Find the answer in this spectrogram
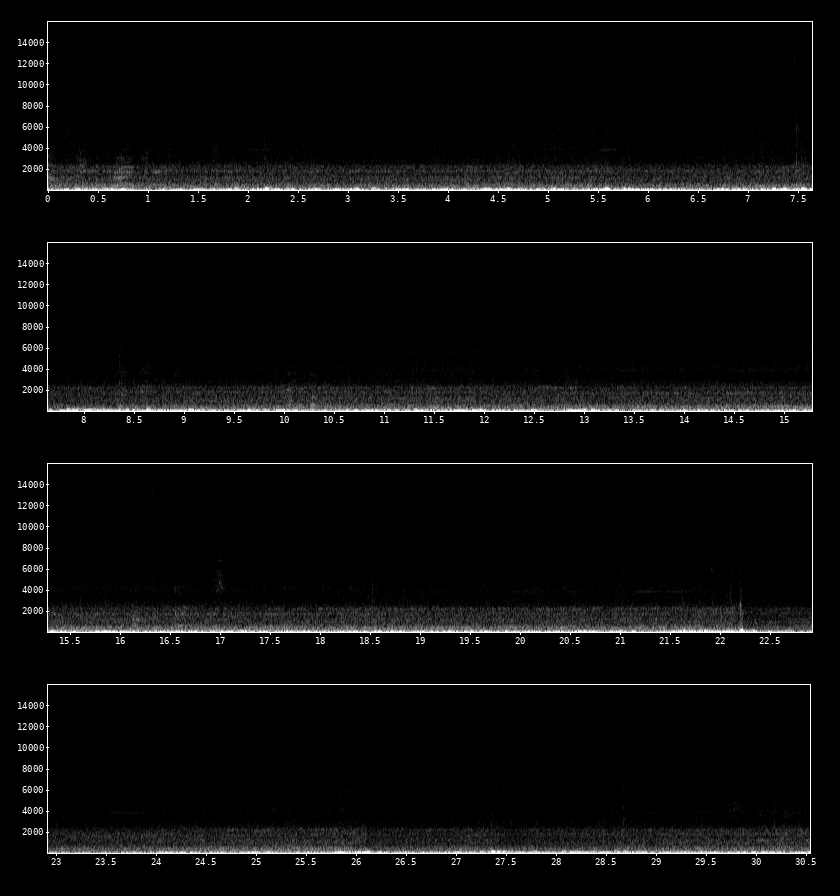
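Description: Off-road vehicle driving slowly on a rough dirt track, heard inside the cabin: a steady low engine-and-tyre rumble that swells and eases with the bumps.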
